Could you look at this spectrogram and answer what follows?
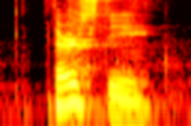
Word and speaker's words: thirsty: Thirsty. Thirsty. Chữ thở các bạn đưa lưỡi ra và cong lưỡi lên xì nhẹ.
